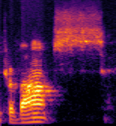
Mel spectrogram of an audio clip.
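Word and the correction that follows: Dravet: Oh, Travets.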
